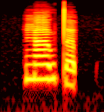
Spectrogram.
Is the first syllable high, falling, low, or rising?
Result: high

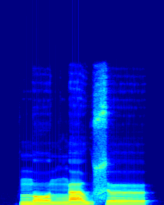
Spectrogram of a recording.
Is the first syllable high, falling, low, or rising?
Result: low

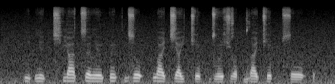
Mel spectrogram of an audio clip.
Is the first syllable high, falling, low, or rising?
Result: low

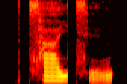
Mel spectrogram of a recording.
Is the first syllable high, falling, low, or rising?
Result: high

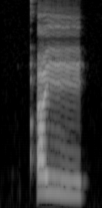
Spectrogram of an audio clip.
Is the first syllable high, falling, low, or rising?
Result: falling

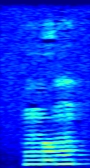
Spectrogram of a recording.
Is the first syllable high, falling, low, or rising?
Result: high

